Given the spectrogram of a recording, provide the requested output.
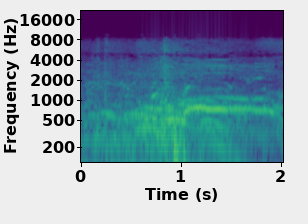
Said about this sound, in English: He was out before he hit the ground, but when he hit the ground, that thud was louder. Yeah, yeah. That's what made me go, he's dead.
